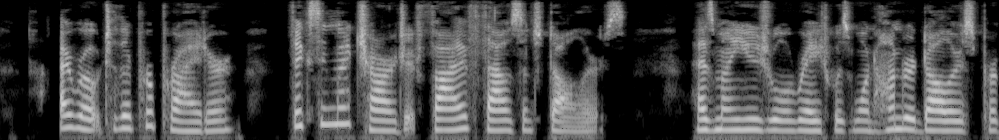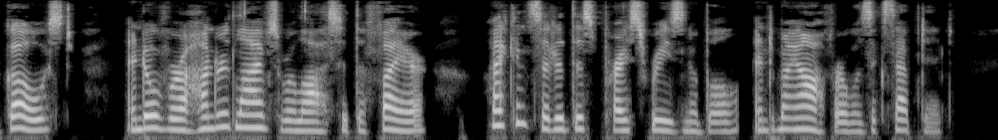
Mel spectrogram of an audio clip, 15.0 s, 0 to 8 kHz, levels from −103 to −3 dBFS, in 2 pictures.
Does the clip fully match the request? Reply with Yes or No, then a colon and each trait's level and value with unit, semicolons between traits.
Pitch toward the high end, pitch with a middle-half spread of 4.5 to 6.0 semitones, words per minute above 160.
No: high, 220 Hz; average, 2.7 semitones; average, 170 wpm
